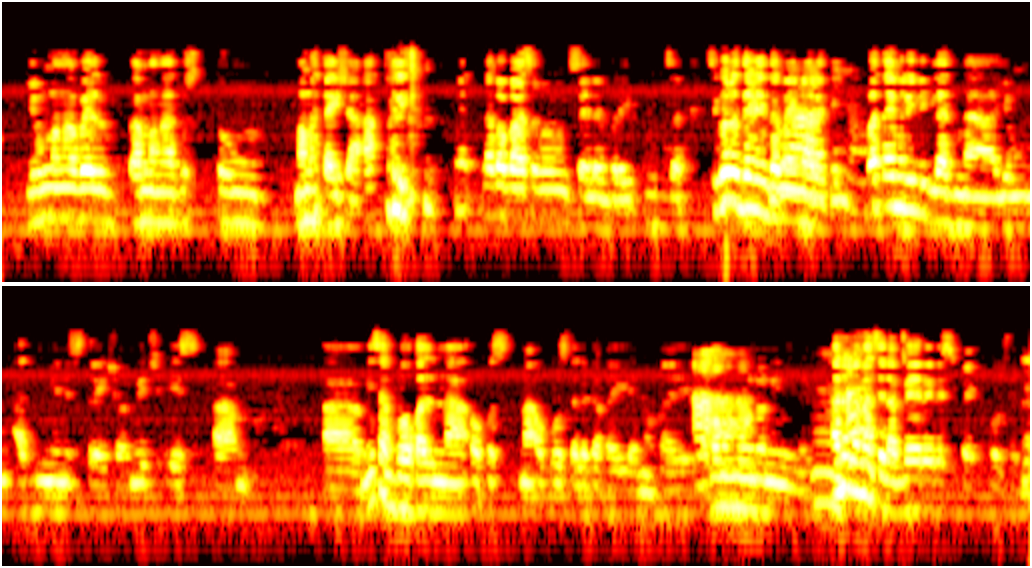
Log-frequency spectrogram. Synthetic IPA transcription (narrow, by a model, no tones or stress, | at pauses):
jʊŋmɐŋawɛlʔɐmɐŋaɡʊst̪oŋ | mɐmɐt̪ajʃaʔak̚t̪ʊɐli | nɐbabaːsɐnʊjʊŋsɛlɛbɾejt̪̚ud̪sɐ | sɪɡuːɾod̪ɛɾɪnt̪ɐmɐjmɛɾɪt̪ɪŋbɐt̪ɐjmɾiːlɪɡlad̪̚nɐjʊŋʔɐ̰d̪̚mɪnɪst̪ɾejʃonwɪt͡ʃɪsʔɐm | ʔɐminsɐnbo̞ːkɐlnɐʔoposnɐʔopʊst̪ɐlɐɡakɐjʔɐno̞kɐmɐmumuːnonɪnoʔɐnonɐmansɪlavɛɾiɾɛspɛk̚t̪̚fʊlsɪla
